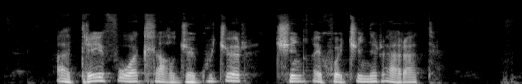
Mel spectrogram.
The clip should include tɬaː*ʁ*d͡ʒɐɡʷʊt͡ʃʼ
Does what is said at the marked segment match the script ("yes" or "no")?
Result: yes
